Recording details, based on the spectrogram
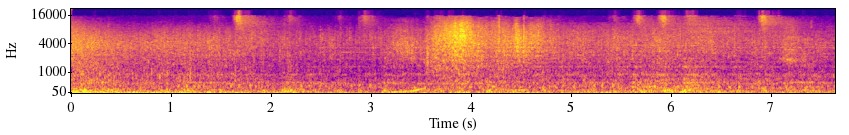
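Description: A fire orb spell detonates in the video game Dark Souls 2, heard as a loud, sustained, roaring rumble of explosive fire that fills the whole stretch without letting up.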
